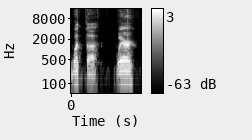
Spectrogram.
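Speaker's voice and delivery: loud, flat, droning monotone grumble. A narrator voices a man in the audience upstairs: grumbling in a monotone. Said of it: "begin to grumble in his monotone voice".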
